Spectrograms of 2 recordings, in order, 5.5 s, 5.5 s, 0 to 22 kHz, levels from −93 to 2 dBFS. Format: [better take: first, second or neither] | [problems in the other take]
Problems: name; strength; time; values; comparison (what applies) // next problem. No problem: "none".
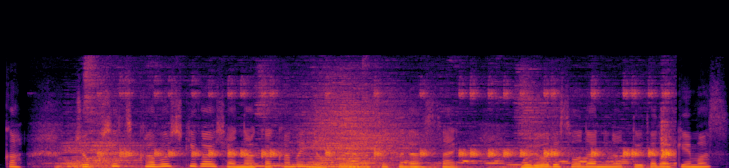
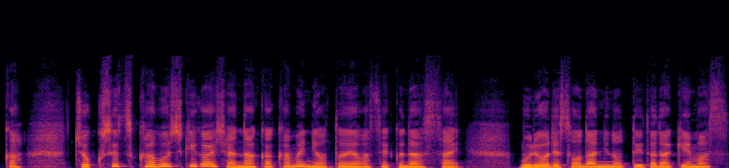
second | keyboard typing; loud; peak 3 dB above the speech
